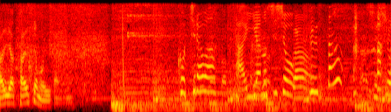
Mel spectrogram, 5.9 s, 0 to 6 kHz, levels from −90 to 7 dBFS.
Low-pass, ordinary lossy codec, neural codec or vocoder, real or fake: 5.4 kHz; none; none; real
